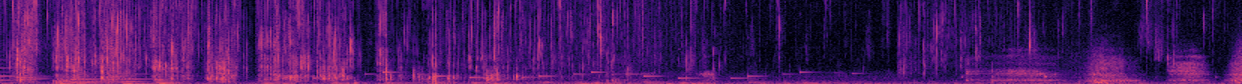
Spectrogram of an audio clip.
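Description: Sticky, wet squishing of saucy instant noodles and melted cheese being stirred and lifted with chopsticks, with a few louder wet bursts near the end. Light background music with short plucked notes plays throughout.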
